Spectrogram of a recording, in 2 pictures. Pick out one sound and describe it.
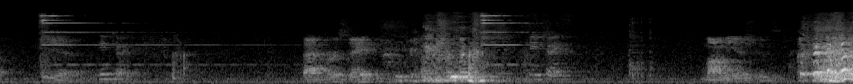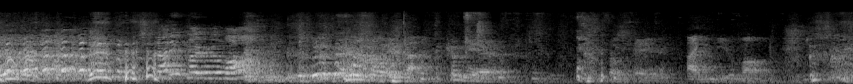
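A young man speaks loudly on a stage in a large echoing hall.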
